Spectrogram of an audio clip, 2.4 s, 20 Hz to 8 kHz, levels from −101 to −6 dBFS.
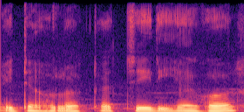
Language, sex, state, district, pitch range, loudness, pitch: Bengali, male, West Bengal, Alipurduar, 115-130 Hz, -16 LUFS, 125 Hz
